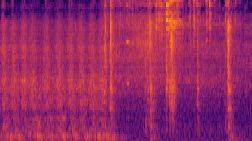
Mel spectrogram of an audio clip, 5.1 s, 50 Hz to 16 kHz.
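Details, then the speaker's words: School bus on a cold start at 23°F, which failed to start even after being plugged in earlier: the starter cranks evenly for about two seconds without catching, then stops, with smoke from the tailpipe. The battery seems to be going dead, and the jumper connections are suspected. "Sounds like she's starting to go dead, but it is smoking out the tailpipe."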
